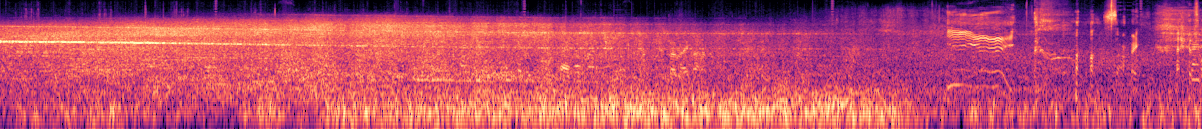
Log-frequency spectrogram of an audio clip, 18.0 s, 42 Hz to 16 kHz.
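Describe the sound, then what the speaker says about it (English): A Boeing 747-400 freighter takes off at Los Angeles airport, its loud jet engine roar sustained and building for about thirteen seconds before easing and fading, with voices chatting and laughing faintly over it. "That was Atlas Air, flight 563, taking off to Zaragoza, Spain, on the 747-400 freighter."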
